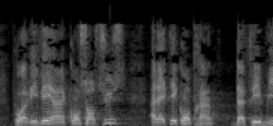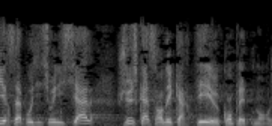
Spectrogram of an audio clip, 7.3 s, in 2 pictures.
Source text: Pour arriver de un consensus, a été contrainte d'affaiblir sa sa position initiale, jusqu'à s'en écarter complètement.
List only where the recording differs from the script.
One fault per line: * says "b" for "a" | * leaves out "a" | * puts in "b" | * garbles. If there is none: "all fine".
* says "à" for "de"
* puts in "elle"
* leaves out "sa"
